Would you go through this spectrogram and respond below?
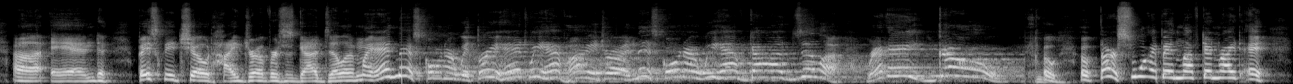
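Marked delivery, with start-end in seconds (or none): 3.7-10.2 put-on very high, drawn-out old-school fight announcer call. Describing hydra versus godzilla as a fight: old-school announcer voice. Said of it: "them old school announcers".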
